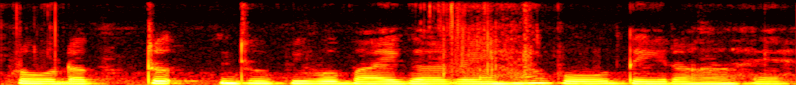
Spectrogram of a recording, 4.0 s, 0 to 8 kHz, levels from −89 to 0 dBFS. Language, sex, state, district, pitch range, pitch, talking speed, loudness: Hindi, female, Chandigarh, Chandigarh, 180-200 Hz, 185 Hz, 150 wpm, -14 LUFS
